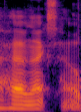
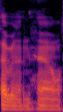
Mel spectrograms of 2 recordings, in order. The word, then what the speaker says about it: Heaven x Hell: I used to call it Heaven X Hell, but it's supposed to be pronounced Heaven and Hell, so yeah.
